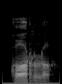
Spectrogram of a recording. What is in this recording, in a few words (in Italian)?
"corlo", dialetto veneto; córlo s.m. arcolaio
